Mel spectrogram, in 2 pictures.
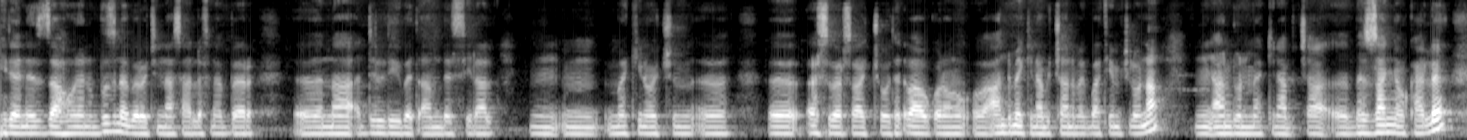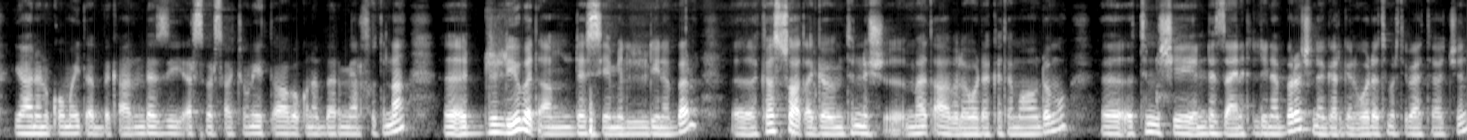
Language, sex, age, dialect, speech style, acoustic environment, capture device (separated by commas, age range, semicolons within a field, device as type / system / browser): Amharic, male, 25-34, Ethiopia - Addis Ababa, relaxed; focused, silence; nature, mobile / Linux / Chrome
